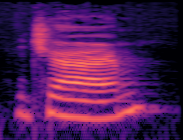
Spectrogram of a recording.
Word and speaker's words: germ: So we don't want to say je, germ, te, term, or me, merge. So it's not a short E sound, it's a schwa+r.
